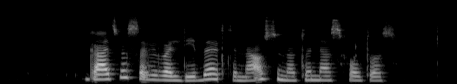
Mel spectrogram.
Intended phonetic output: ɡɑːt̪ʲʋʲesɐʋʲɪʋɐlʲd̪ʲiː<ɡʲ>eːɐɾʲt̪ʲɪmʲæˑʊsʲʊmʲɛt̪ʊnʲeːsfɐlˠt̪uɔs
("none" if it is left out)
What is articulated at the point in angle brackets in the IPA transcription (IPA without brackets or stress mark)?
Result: bʲ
